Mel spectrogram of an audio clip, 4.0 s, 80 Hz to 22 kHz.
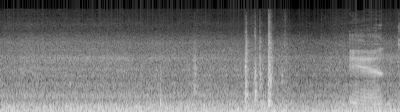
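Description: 6.7 L Cummins diesel running at a steady low idle, heard from inside the cab, with a few sharp plastic clicks from the interior trim about two and a half seconds in.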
